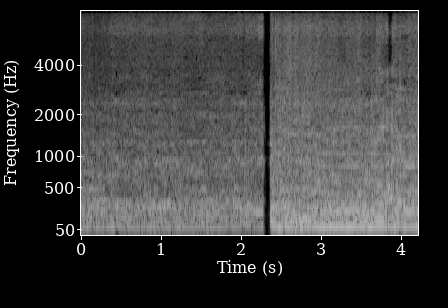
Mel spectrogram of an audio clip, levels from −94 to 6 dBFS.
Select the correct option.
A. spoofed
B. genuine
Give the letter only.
A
